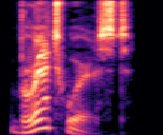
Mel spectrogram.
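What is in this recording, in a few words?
"bratwurst", British English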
